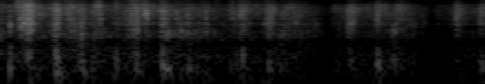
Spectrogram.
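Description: Hooves pound in a quick, steady galloping rhythm, Tristan's horse carrying him and Iseut at speed toward the forest, with repeated sharp thuds over a bright, noisy background, no voices present.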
